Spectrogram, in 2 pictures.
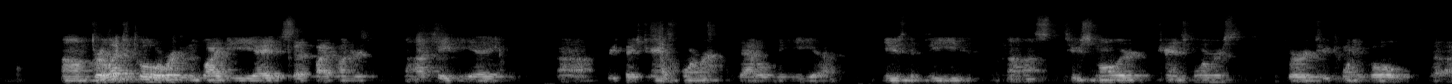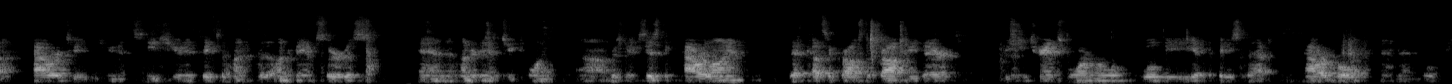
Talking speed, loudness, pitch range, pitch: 155 wpm, -31 LUFS, 90-105 Hz, 95 Hz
